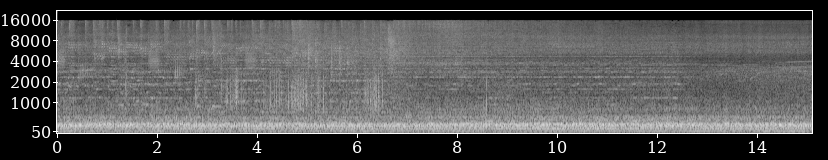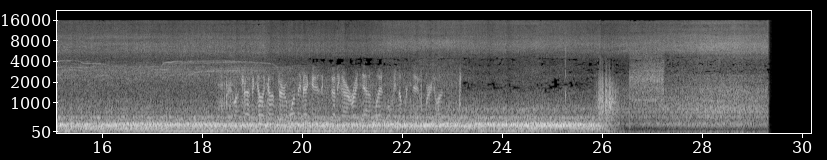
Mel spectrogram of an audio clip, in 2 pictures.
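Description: Single-engine piston airplane at full takeoff power, heard from inside the cabin as a loud, steady drone through the takeoff roll and climb. The sound drops sharply about 26 seconds in, then cuts off just before the end.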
